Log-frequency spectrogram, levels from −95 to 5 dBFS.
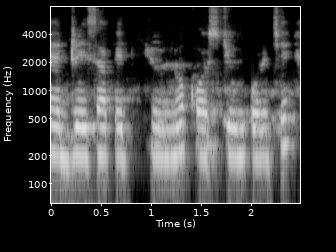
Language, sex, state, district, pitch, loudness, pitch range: Bengali, female, West Bengal, North 24 Parganas, 200 Hz, -17 LUFS, 195-205 Hz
